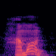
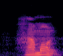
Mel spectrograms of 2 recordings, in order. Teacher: En el sur de España dicen jamón, es decir, con el fricativo glotal sordo, con una glotal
